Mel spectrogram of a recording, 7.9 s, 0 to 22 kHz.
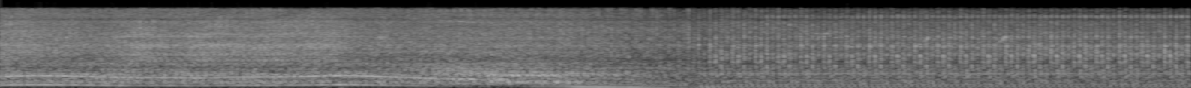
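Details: Isuzu 4JA1 diesel, hard starting and low power; clatters with hard uneven knock about three beats a second at idle, running rough, cause not evident.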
